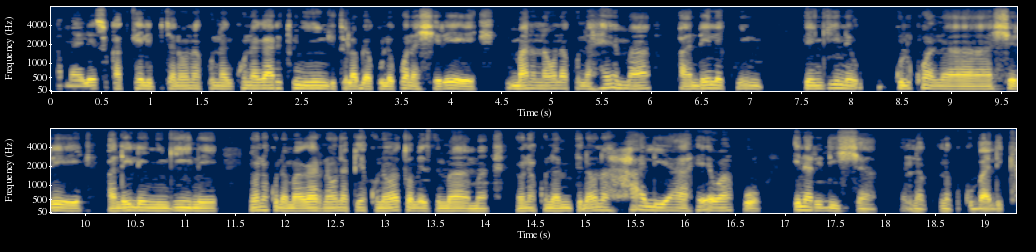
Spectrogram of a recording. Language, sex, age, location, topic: Swahili, male, 18-24, Nakuru, finance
